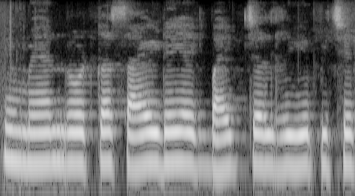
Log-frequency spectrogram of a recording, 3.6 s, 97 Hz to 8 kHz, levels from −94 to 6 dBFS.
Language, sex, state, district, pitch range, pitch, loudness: Hindi, female, Delhi, New Delhi, 190-205 Hz, 200 Hz, -13 LUFS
